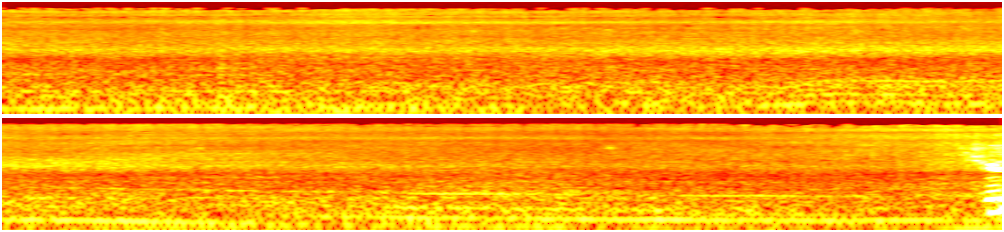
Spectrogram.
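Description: Outdoor car-park ambience: a steady low rumble of distant traffic, with a faint car engine swelling and passing from about four to eight seconds in.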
